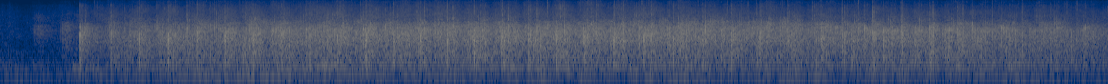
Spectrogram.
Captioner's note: applause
